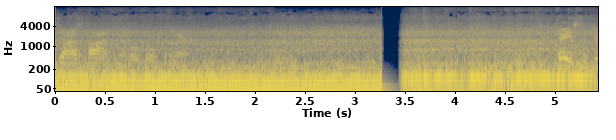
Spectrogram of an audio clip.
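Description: A Camaro with a tunnel ram intake idles while the engine warms up, its steady low exhaust rumble loud and close, with a person talking over it and a brief dropout near the end.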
